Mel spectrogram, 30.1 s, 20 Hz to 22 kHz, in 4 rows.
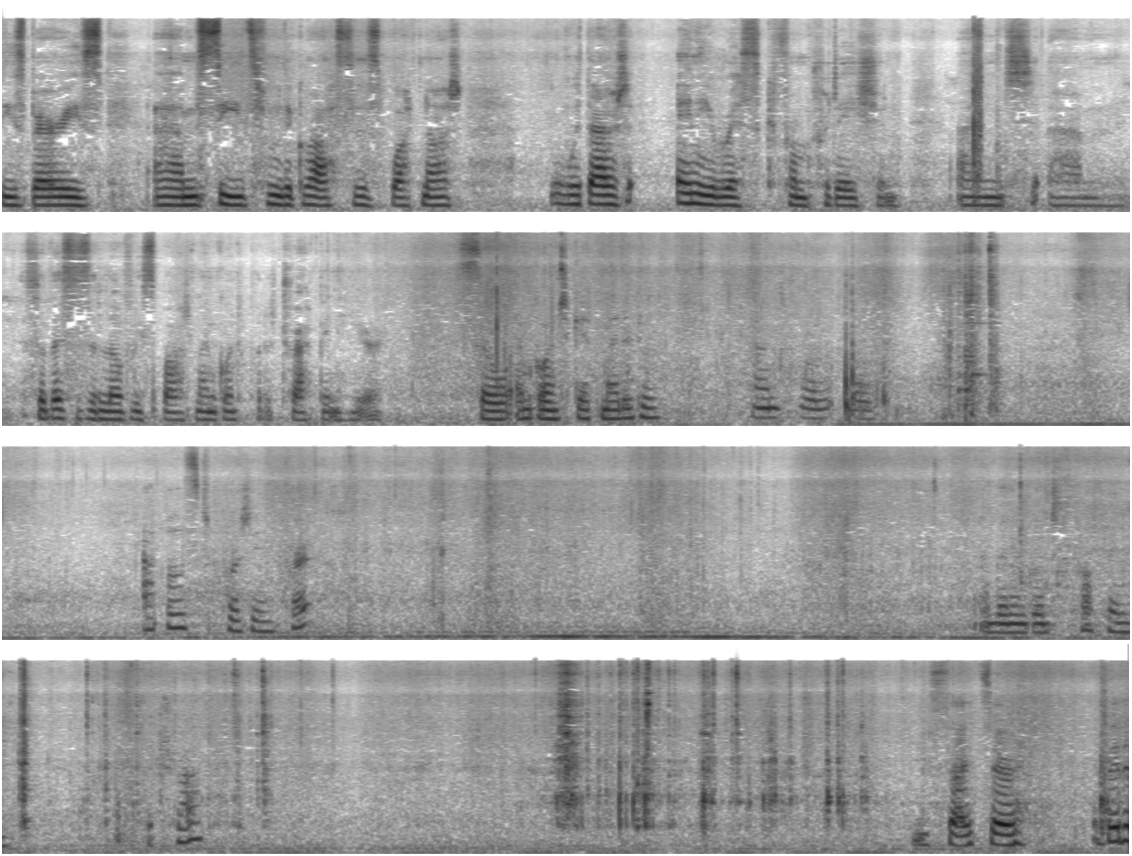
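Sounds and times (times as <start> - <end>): faint low rumble: 14.3 - 26.2
rustles and clicks of gear: 19.2 - 30.0.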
